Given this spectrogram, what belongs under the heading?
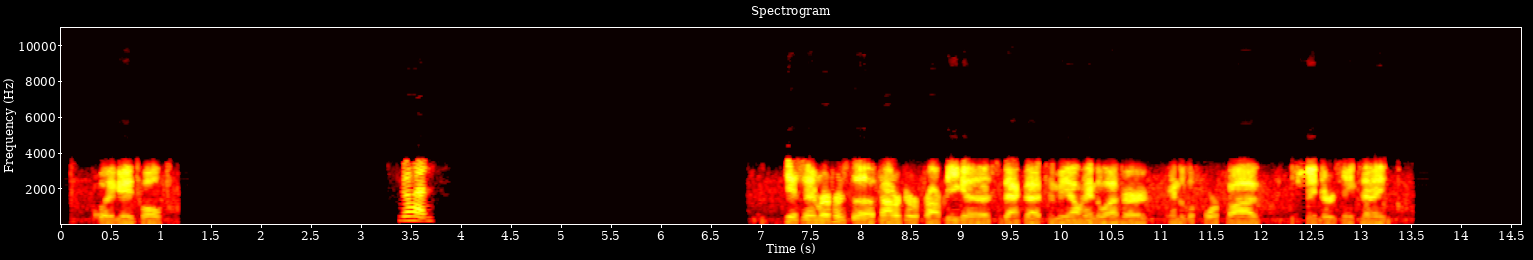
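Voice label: Dispatch, p25; WSO DISP 1; wake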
